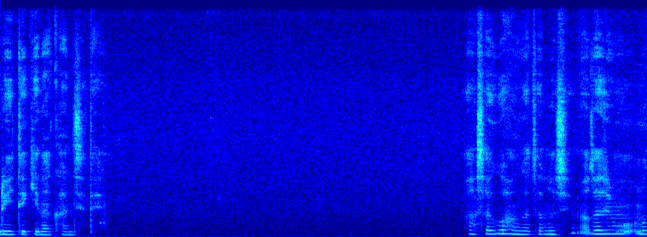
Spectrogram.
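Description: A young woman speaks calmly and close by, pausing in between.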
